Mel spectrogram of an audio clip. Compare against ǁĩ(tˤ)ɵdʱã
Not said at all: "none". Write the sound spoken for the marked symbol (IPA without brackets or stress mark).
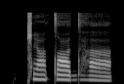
tˤ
